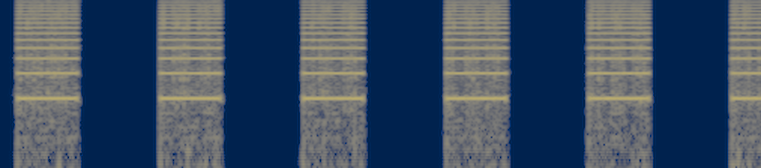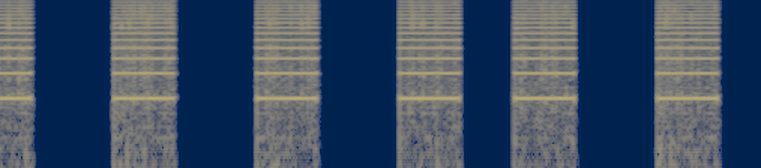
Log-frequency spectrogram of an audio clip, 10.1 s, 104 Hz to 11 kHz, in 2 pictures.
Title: [ASMR] - Hospital Monitor Beeping, Hospital Ambience, 1 Hour - Black Screen Sleep Sounds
